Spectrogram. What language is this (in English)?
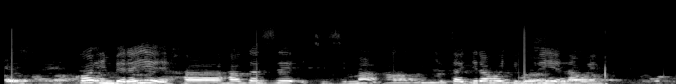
Kinyarwanda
